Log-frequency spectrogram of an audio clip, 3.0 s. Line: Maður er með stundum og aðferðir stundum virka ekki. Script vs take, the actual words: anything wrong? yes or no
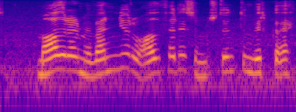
yes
